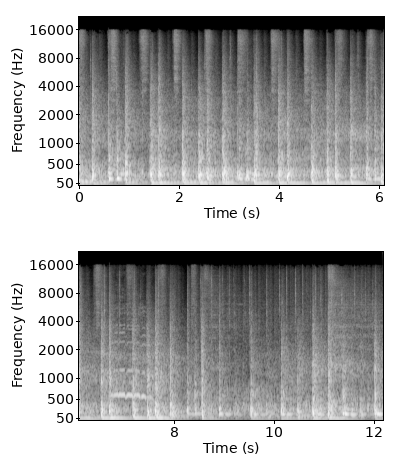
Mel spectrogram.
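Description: School marching band drumline playing a fast cadence in a steady, dense rhythm of drum strikes, with marching bass drums hit with mallets.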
